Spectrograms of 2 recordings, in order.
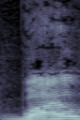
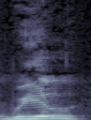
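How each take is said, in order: First: The name rhymes with smile. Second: The name does not rhyme with smile.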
